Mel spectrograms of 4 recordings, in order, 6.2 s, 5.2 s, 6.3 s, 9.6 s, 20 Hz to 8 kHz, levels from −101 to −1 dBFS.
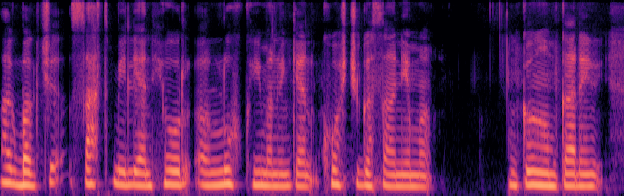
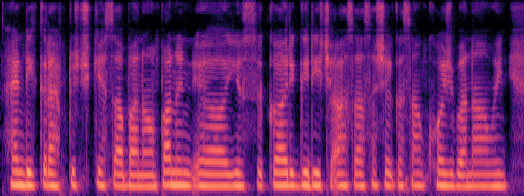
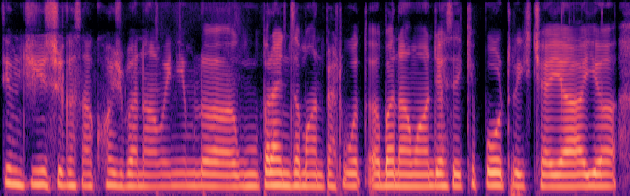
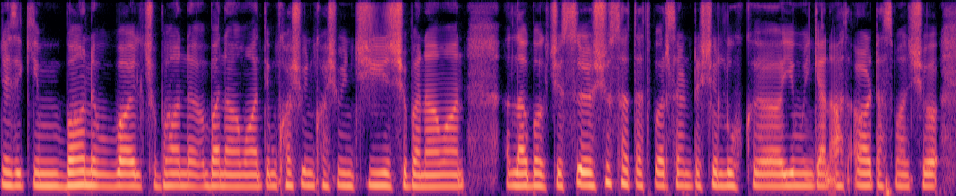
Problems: background sounds at intervals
